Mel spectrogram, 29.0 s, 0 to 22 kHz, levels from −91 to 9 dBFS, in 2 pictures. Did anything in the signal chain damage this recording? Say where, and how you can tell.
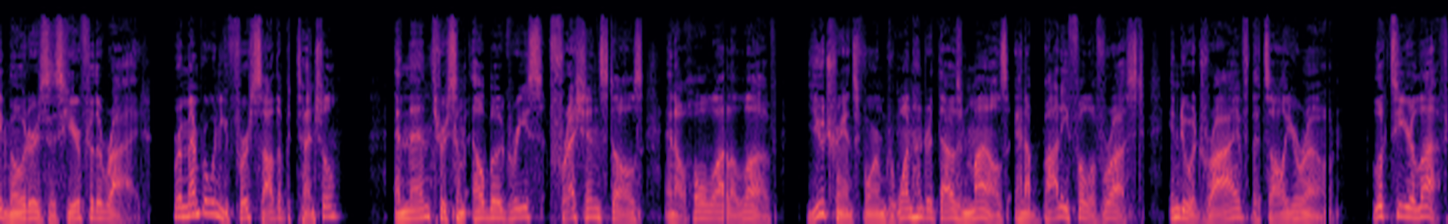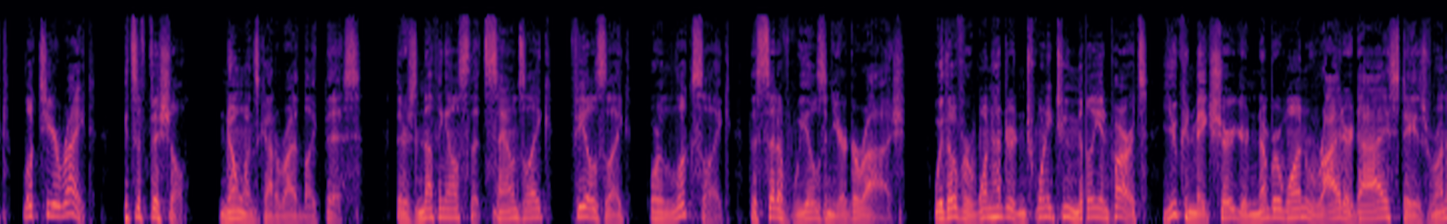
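Yes: gaps between stream segments at 7.24, 13.26, 19.29 and 25.30 s, during playback. Hard-edged silences of 9 to 35 ms recur every 6 s where segment timestamps fail to meet.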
